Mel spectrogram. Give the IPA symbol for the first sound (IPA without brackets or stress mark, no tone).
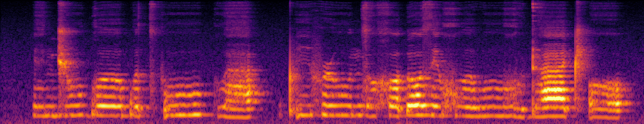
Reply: e̤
